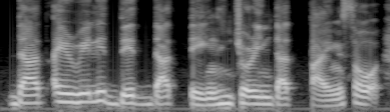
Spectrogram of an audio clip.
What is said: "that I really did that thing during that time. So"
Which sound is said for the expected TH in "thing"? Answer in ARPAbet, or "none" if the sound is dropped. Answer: T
